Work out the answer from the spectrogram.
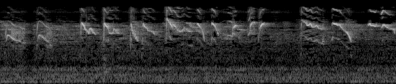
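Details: Young oriental white-eye prompting another to sing with a rough ngeriwik chatter; rapid, thin, high twitters and sliding whistled notes, several each second.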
